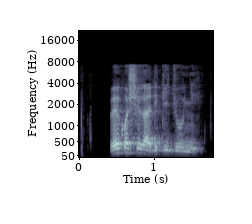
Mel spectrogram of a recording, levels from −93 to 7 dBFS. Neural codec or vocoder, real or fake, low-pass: none; real; 7.2 kHz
